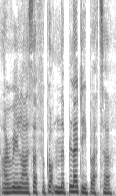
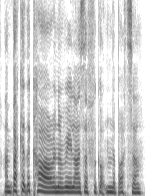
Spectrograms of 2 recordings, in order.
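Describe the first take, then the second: First: Bloody said as "bleddy", the vowel turned to a short e; a Cornish "bleddy" in place of bloody. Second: Said in the usual way. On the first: Shown as a demonstration. Swearing about the forgotten butter in Cornish. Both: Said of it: "Bloody is an extremely Cornish way of pronouncing bloody".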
